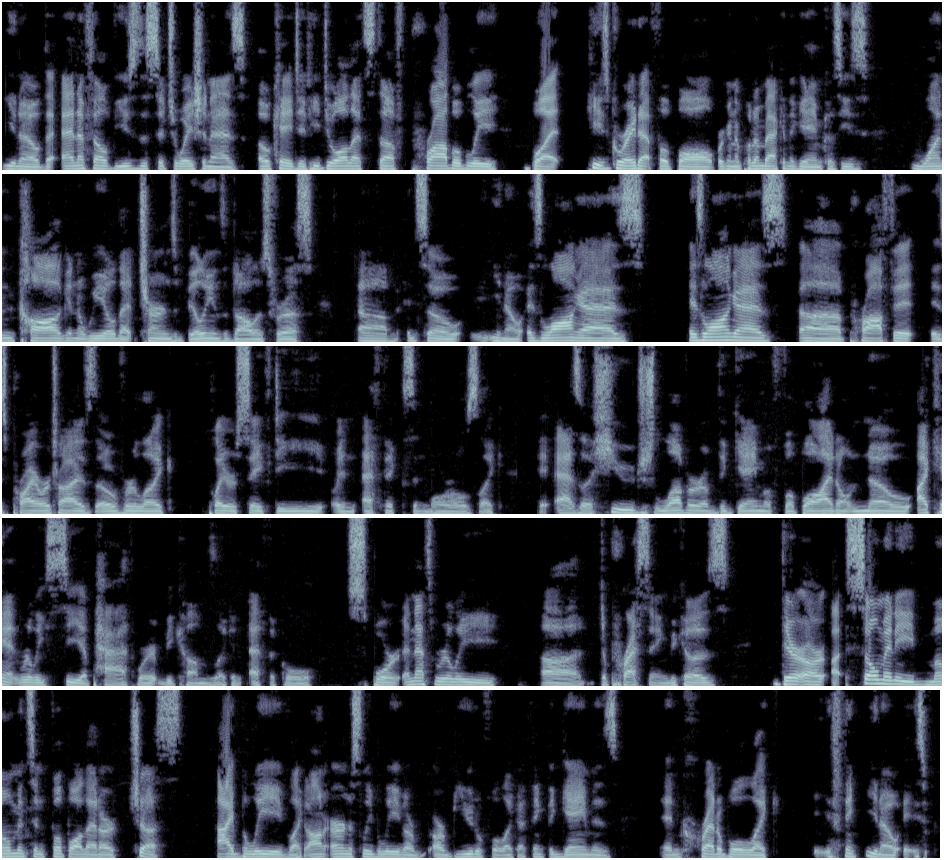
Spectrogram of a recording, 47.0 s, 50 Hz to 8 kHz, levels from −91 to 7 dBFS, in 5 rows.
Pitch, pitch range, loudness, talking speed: 120 Hz, 110-130 Hz, -19 LUFS, 165 wpm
